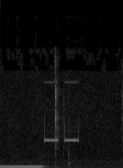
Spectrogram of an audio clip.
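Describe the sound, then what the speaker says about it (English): Short electronic alarm clock beep from the Life is Strange video game, a steady tone lasting under half a second that then cuts off, followed by faint quiet blips. "Alarm clock. Snooze."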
